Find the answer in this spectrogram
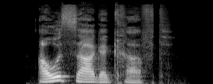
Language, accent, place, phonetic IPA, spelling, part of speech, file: German, Germany, Berlin, [ˈaʊ̯szaːɡəˌkʁaft], Aussagekraft, noun, De-Aussagekraft.ogg
- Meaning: 1. validity 2. significance 3. meaningfulness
